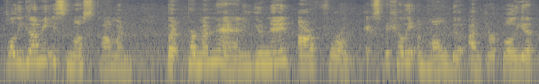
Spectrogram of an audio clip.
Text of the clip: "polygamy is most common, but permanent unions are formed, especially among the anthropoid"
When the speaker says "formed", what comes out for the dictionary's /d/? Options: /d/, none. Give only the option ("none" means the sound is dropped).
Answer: none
